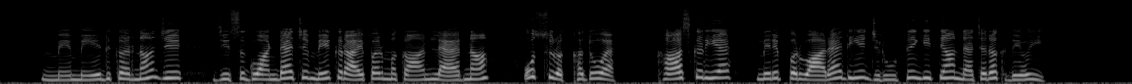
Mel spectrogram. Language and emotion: Dogri, fearful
